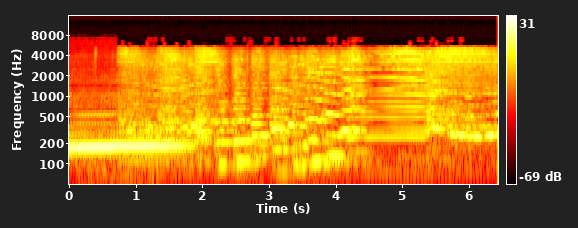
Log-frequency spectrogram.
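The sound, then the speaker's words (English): A car engine hums steadily, its pitch rising and falling as the vehicle drives along at night, then easing down as it pulls up and settles behind a farmhouse. No one speaks. “We left my car around in back of the house and went up on the porch.”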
